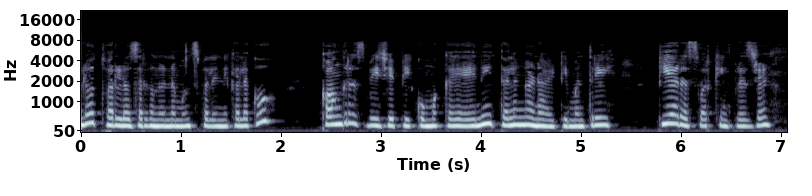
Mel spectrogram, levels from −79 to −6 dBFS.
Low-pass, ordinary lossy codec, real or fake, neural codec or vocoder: none; none; real; none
